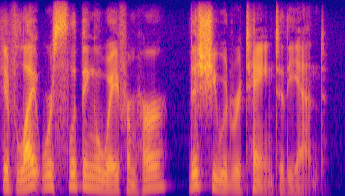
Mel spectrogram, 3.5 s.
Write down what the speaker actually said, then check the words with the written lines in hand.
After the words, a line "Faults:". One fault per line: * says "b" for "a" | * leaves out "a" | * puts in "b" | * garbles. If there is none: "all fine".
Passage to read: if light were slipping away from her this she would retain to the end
if light were slipping away from her this she would retain to the end
Faults:
all fine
